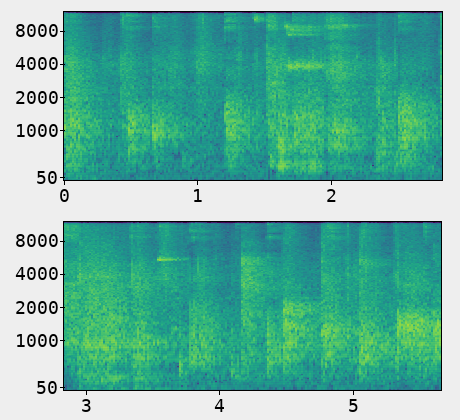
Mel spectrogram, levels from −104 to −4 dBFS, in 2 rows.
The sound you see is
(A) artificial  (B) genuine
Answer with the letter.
A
